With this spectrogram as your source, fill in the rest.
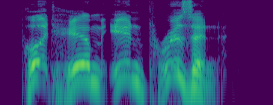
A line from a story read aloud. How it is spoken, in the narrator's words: shouted the emperor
